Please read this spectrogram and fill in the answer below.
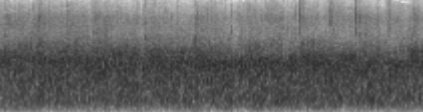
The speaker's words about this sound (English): I'd like to give him a round of applause, please.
